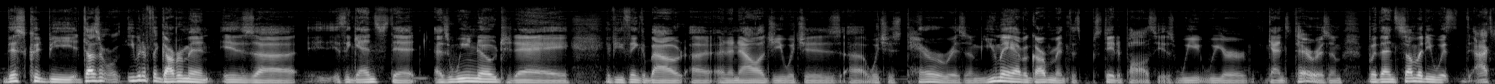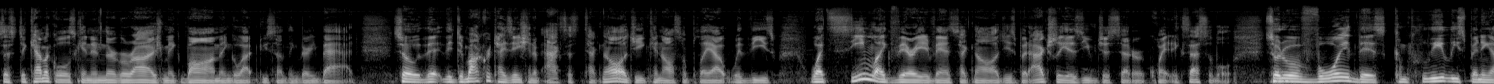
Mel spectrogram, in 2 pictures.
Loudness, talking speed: -21 LUFS, 205 wpm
